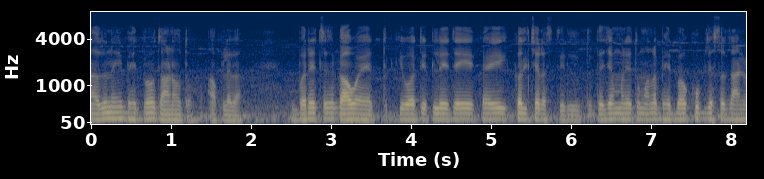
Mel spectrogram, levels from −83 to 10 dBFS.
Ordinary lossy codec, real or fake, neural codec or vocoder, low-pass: none; real; none; 7.2 kHz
